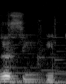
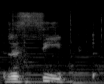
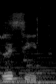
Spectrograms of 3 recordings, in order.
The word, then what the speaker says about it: receipt: said it's pronounced as receipt you don't pronounce the letter p there you don't call it received you just call it receipt can someone tell me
